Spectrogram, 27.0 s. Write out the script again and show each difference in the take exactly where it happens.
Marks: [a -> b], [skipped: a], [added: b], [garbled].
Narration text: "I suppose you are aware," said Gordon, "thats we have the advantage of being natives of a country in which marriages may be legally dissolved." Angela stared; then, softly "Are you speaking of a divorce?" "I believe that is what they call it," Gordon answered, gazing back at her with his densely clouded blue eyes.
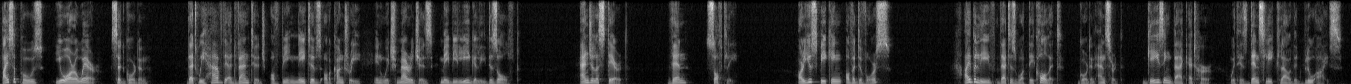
"I suppose you are aware," said Gordon, ["thats -> that] we have the advantage of being natives of a country in which marriages may be legally dissolved." Angela stared; then, softly "Are you speaking of a divorce?" "I believe that is what they call it," Gordon answered, gazing back at her with his densely clouded blue eyes.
